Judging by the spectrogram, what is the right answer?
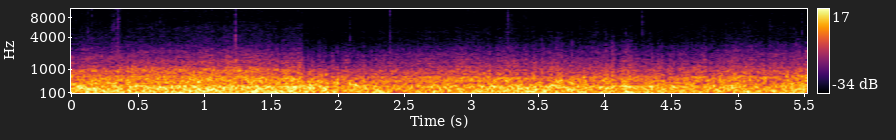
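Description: Steady road and engine noise inside the cabin of a moving vehicle.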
